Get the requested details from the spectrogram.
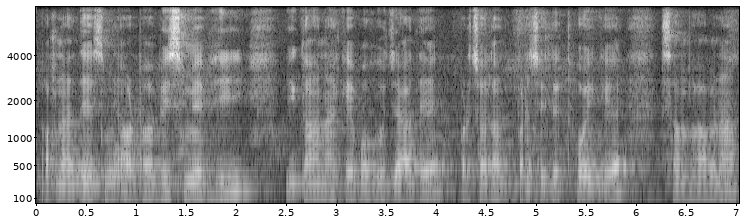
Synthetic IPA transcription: ə̰pnad̪eːsmḛ̃ʔɔ̰ːɾbʱəbɪʃmẽbʱi | iɡaːnakebəɦʊt̪d͡ʒjaːd̪epɾət͡ʃələt̪̚pɾət͡ʃilɪt̪ɦoeke | sə̃mbʱaːwna

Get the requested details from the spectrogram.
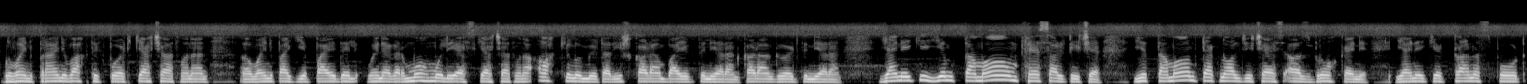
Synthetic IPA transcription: ʋɐnʲpɾaːniʋɐkʰt̪ɨkʲpəːʈʰʲkʲat͡ʃʰaːt̪ʰʋɐnaːn | ʋɐnʲpaːk̬ʲjipaːjd̪ɐlʲʋɐnʲɐɡɐɾmoɦmuliasʲkʲaht͡ʃʰaːt̪ʰʋɐnaːʔɐkkiloːmiːʈɐɾjiʃkɐɽaːnbaːjikt̪ɨnjɐɾaːnkɐɽãːnɡəːɖ̚ʲt̪ɨnjɐɾaːn | jaːnikijimt̪ɐmaːmfʰeːsɐlʈit͡ʃʰe | jit̪ɐmaːmʈeknaːld͡ʒit͡ʃʰaːsʲaːzbɾõːɦkɐni | jaːnikiʈɾaːnspoːɾʈ

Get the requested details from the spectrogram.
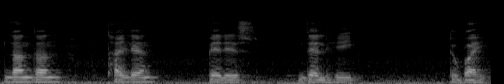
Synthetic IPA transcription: landɔntʰajland | peɾis | delɦi | dubaj

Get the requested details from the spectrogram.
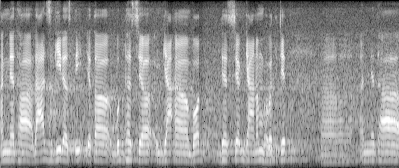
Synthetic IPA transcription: ɐnjɐt̪ʰaɾaːd͡zɡiːɾɐst̪ijɐt̪ɐbud̪ʱːɐsjɐɡabod̪ʱ | ɐsjɐɡjaːnɐmbʱɐʋɐt̪it͡ʃet̪ | ɐ̰njɐt̪ʰa

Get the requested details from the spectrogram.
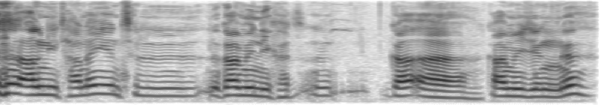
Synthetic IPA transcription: aŋnitʰanajensʰɯlɡaminikʰaɡaɡ̥amizɯŋnɯ

